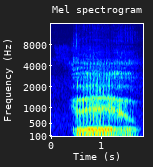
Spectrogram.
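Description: A single deep, rumbling lion roar, loud, swelling quickly and holding for over a second before fading out, with no other sounds around it.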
